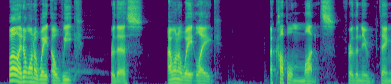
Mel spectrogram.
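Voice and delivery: ordinary delivery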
